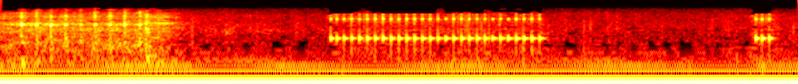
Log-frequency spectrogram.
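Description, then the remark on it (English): A telephone is dialed to call the Hotel Harrison, then the line rings: a long electronic ring tone, a pause, and the start of a second ring, as if heard through the receiver. “Well, it seems to me the easiest way to find out would be to phone the hotel.”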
